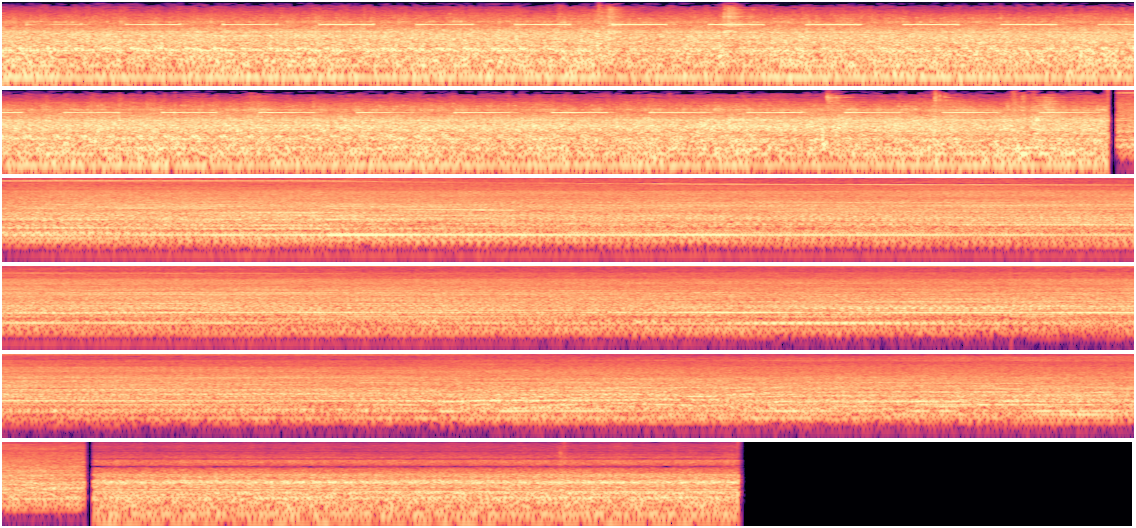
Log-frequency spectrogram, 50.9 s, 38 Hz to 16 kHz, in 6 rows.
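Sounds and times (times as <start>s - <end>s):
reversing alarm beeping: 0.0s - 16.8s, 18.8s - 29.0s
heavy truck engine running: 0.0s - 48.0s.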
